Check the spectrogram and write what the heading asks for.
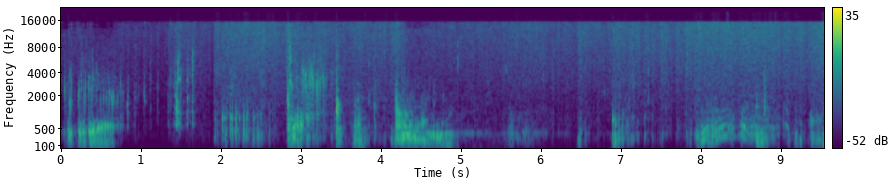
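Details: Stomach growling: loud, long gurgling and rumbling bowel sounds with bubbly, squeaky turns; ordinary borborygmi.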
